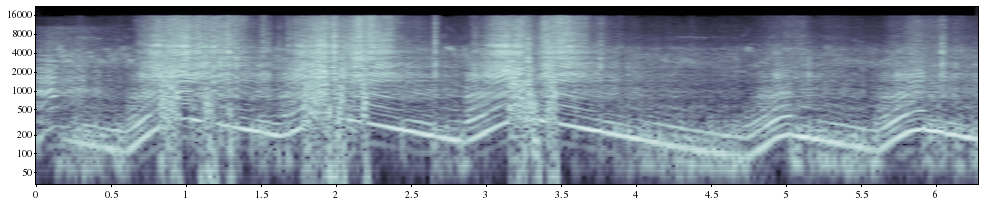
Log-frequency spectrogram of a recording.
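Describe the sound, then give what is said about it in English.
A classic Italian motorcycle's engine revs up and eases off several times on a ride through twisty roads on a sunny day. The engine is loud and continuous, and its pitch climbs sharply then sags back with each throttle cycle. “He saw it while browsing TradeMe, looking for a classic bike to add to his stable of Italian machines. We went out for a ride on a sunny day, taking in the twisties to the south of Rotorua”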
